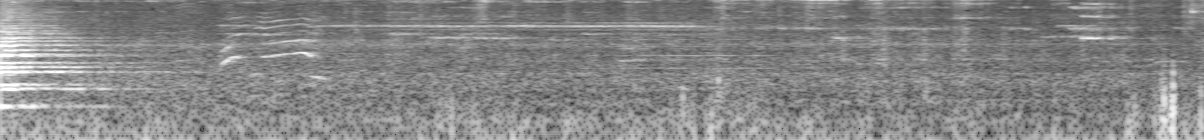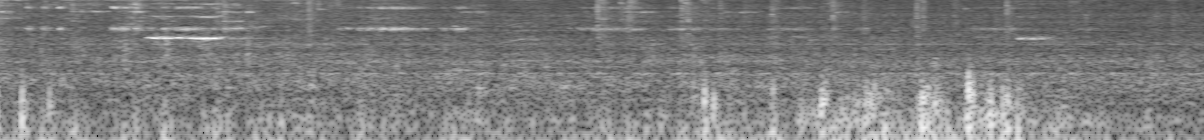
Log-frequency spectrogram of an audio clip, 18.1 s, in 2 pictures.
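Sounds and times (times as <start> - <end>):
high squeals: 0.0 - 11.0
train wheels rumbling on rail: 0.0 - 18.0.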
